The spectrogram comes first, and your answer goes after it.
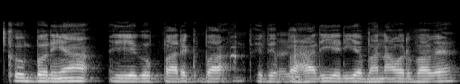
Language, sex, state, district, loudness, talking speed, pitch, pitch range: Bhojpuri, male, Bihar, Muzaffarpur, -16 LUFS, 130 wpm, 140 Hz, 135-150 Hz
